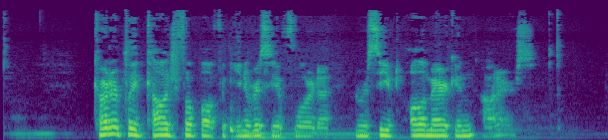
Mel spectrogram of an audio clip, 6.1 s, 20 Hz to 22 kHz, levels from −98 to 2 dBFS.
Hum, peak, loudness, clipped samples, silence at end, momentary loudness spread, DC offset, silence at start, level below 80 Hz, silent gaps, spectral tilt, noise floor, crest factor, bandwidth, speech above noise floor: none; -2 dBFS; -20 LUFS; under 0.1%; 0.8 s; 14 LU; under 0.1%; 0.35 s; -60 dBFS; none; -6 dB/octave; -58 dBFS; 18 dB; 16.5 kHz; 39 dB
